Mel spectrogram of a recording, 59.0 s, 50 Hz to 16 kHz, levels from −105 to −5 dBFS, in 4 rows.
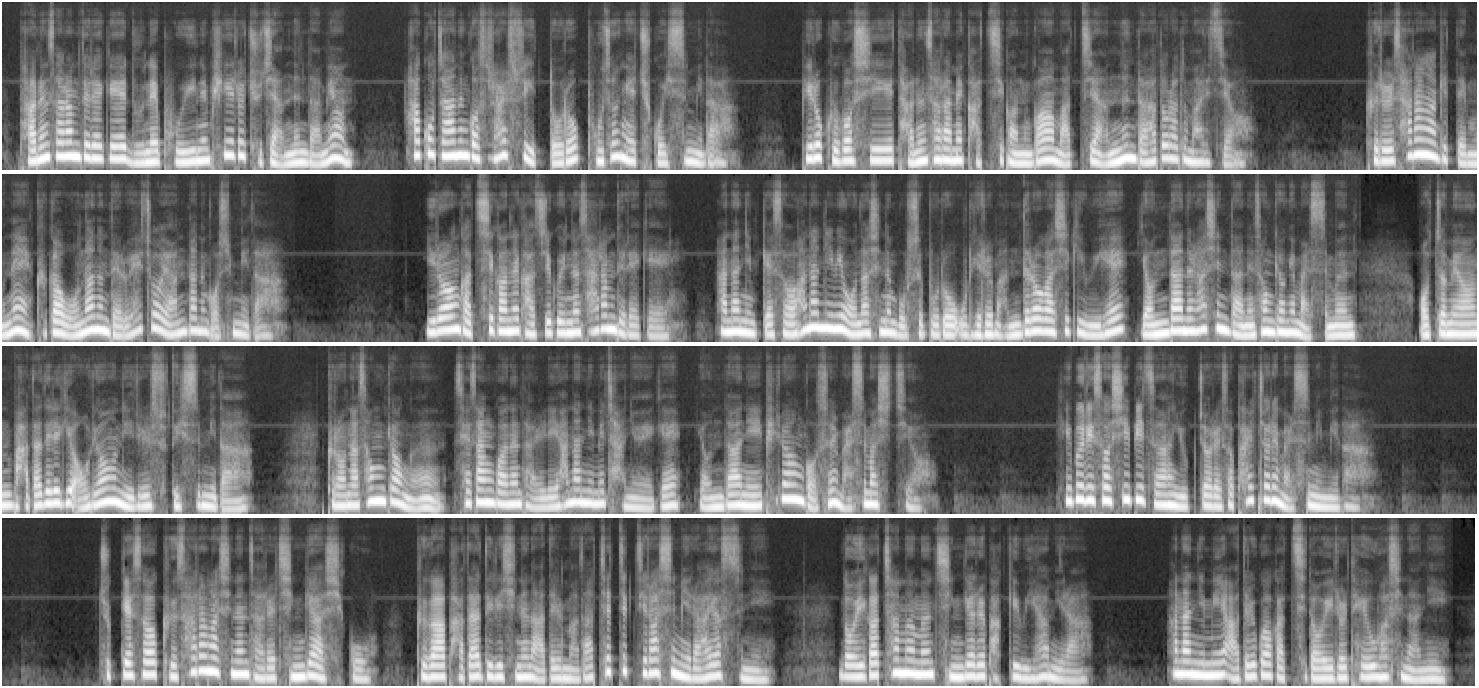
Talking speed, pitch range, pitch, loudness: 300 characters per minute, 175-235 Hz, 200 Hz, -14 LUFS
